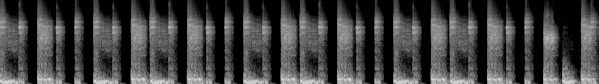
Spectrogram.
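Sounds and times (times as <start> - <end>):
double-time drum loop: 0.0 - 5.9.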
